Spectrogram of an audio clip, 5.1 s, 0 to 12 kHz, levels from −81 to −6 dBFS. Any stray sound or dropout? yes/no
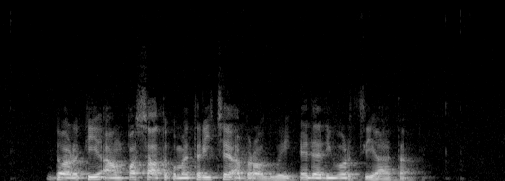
no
